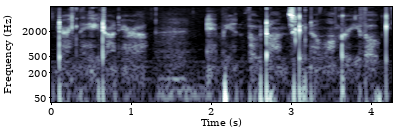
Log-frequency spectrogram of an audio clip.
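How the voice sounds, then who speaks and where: There is noticeable background noise behind a person whispering. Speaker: ASMR creator and book reader. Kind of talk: ASMR book reading with occasional commentary. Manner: whispered, relaxing.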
